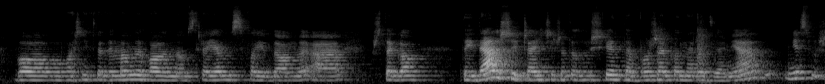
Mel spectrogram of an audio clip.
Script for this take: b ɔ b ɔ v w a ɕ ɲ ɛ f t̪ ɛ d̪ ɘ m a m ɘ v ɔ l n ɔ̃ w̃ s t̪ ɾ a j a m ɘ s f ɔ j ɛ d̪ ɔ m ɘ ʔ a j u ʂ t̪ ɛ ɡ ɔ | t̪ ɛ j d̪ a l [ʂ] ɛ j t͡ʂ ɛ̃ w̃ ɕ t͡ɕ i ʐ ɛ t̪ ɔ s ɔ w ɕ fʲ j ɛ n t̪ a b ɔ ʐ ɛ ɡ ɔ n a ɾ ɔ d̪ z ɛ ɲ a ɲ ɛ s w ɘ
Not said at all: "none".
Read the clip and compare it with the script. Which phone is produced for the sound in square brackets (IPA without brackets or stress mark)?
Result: ʂ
